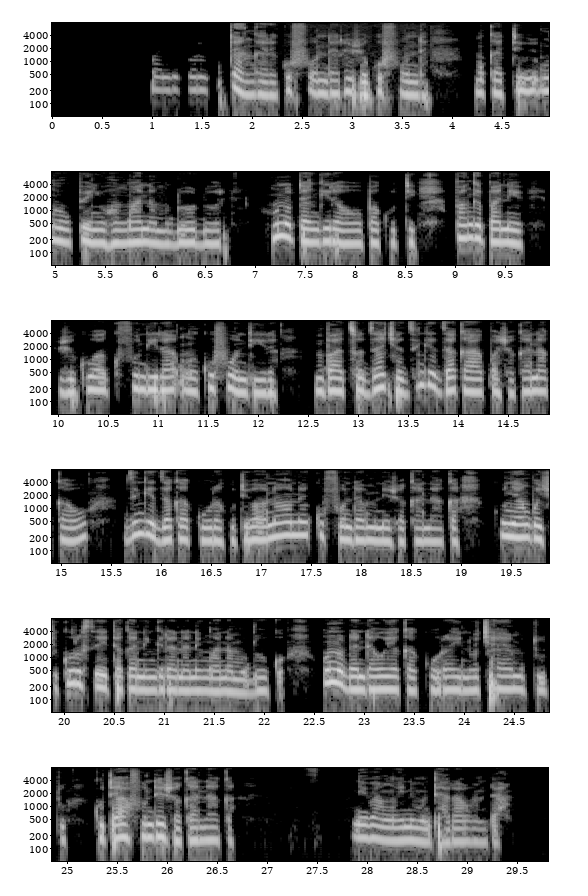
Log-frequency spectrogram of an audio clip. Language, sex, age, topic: Ndau, female, 36-49, education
